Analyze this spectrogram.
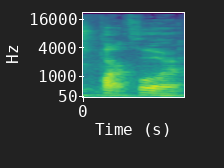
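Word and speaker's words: parcours: obstacle course which is parkour Duke um essentially p-a-r-c-o-u-r-s the S is silent um and the the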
